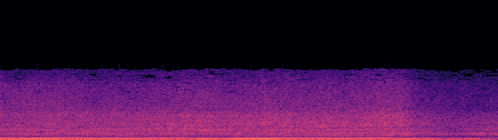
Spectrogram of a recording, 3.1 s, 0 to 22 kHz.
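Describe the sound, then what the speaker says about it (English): A NASCAR race car at Martinsville Speedway during the 2017 First Data 500 roars continuously. The engine is loud and close as the throttle climbs, with its pitch rising and holding steady for the whole stretch. "Riding along, you listen to the throttle."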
